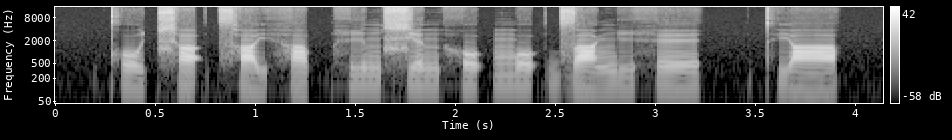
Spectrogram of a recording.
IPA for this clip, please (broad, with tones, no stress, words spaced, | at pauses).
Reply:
kʰo˨˩t͡ɕʰa˨ʔt͡sʰa˨˩j ha˨p̚ hi˦n ɕe˦nho˦ʔ mo˦ʔ d͡za˥˧ŋi˦he˦ | t̪ʰja˨˩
